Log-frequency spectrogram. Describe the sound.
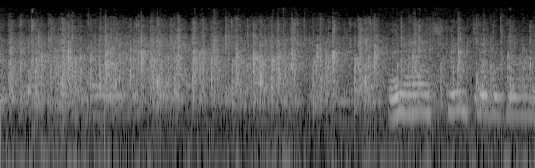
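A crowd applauds with steady, dense clapping throughout, and a few voices cheer and call out over it toward the end.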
